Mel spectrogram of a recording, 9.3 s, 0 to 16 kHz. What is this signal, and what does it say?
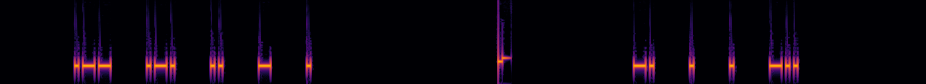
Morse code, heard as a keyed tone, about 28 wpm, spaced as for 17 wpm, 690 Hz. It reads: WRITE NEED
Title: 3x Character Spacing - Top 200 Words - 30wpm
